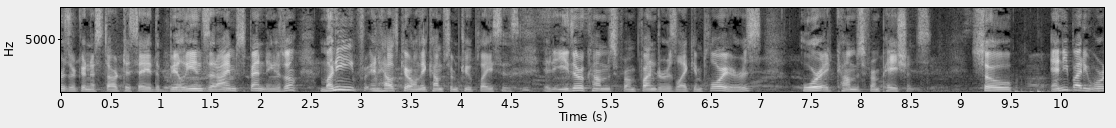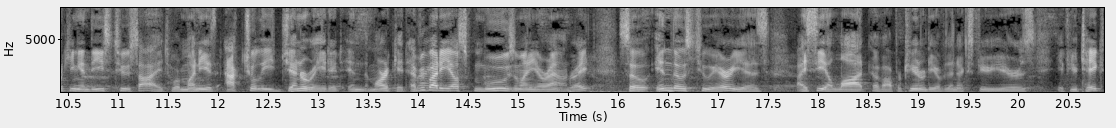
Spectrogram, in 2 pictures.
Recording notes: Live from #WinterTech. At the third annual health 2.0 WinterTech conference running concurrent with JP Morgan Healthcare conference week in San Francisco.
